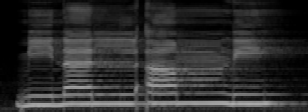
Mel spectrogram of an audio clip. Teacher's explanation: alif lam menghadapi huruf Qomariah yaitu Hamzah maka lam sukun dibaca dengan jelas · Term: Alif Lam Qomariah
